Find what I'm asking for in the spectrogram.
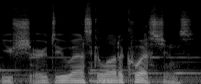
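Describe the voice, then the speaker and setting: A man's voice: deep voice, steady tone, moderate pace, natural voice. A man playing a blunt, protective soldier who talks tersely. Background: music.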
